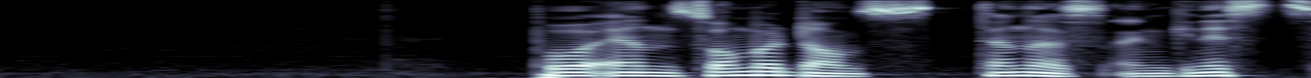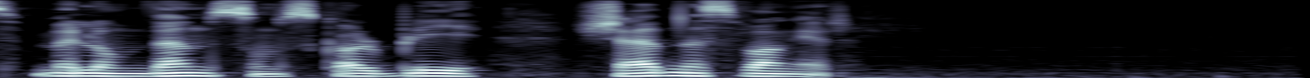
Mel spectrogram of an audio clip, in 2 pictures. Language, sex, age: Norwegian, male, 24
